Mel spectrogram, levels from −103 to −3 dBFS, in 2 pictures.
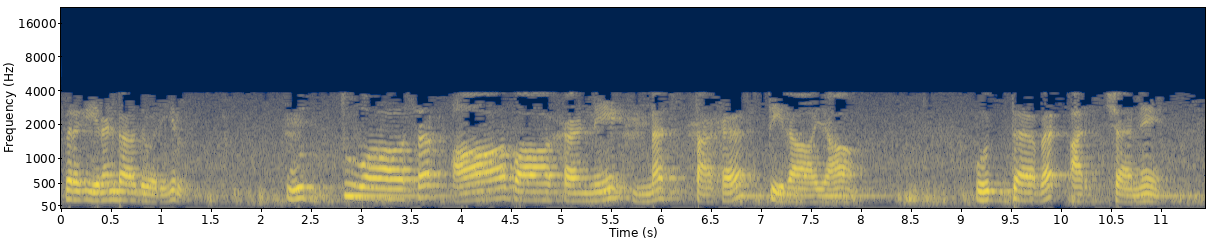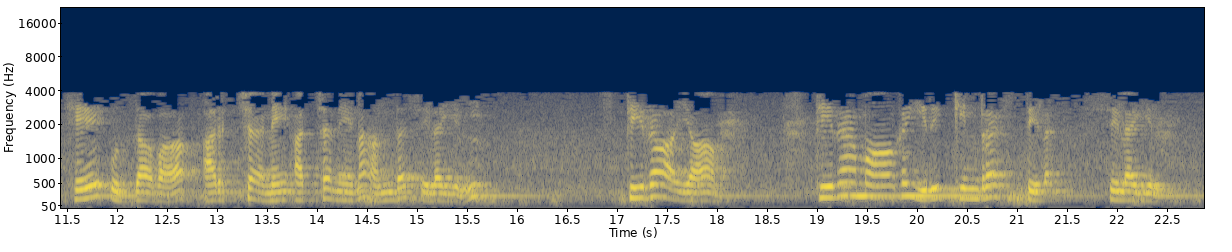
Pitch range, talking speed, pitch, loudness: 160-220 Hz, 50 wpm, 175 Hz, -17 LUFS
